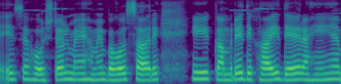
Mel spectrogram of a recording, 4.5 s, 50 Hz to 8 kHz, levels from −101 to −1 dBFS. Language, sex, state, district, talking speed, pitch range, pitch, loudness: Hindi, female, Bihar, Darbhanga, 160 wpm, 205-220 Hz, 215 Hz, -29 LUFS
